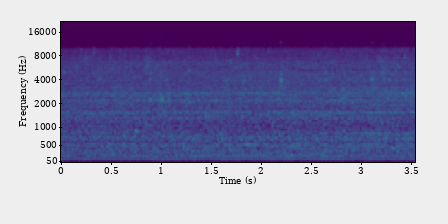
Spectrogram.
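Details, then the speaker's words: Toilet with a Fluidmaster fill valve, repaired after repeatedly leaking and refilling: steady even hiss of water flowing with no sputter or chatter as the float rises toward shutoff; the tank is filling normally. "So when the float goes up, the water shuts off. If the float goes down, it fills with water."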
